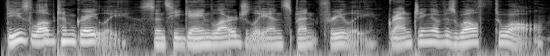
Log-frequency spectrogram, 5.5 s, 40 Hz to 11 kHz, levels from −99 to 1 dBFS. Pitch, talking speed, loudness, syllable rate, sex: 145 Hz, 185 wpm, -17 LUFS, 5.1 syllables/s, male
